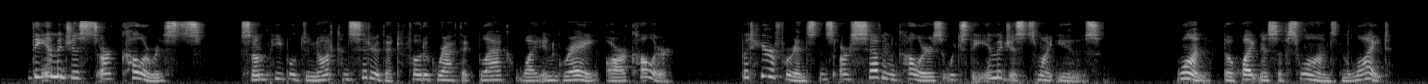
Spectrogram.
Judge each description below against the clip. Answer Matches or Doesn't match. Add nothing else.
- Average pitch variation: Doesn't match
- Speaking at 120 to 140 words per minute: Doesn't match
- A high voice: Matches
